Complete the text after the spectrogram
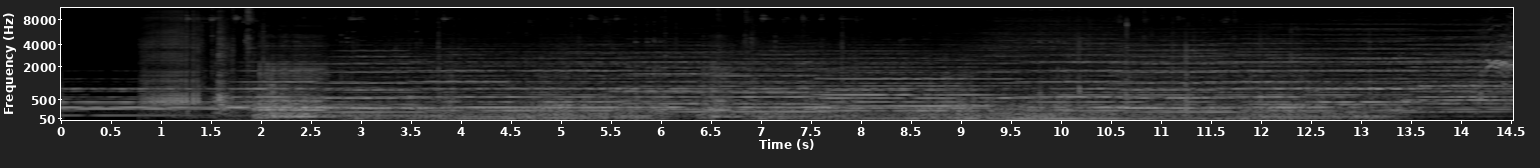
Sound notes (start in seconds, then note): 1.1 creaking; 7.8 music swells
